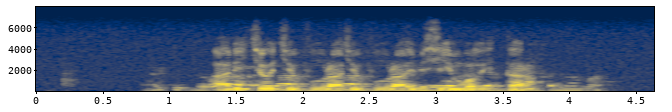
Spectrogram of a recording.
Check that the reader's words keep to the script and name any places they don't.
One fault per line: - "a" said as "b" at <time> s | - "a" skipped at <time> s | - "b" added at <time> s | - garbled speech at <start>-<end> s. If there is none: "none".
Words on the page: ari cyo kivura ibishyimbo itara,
- "kivura" added at 2.3 s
